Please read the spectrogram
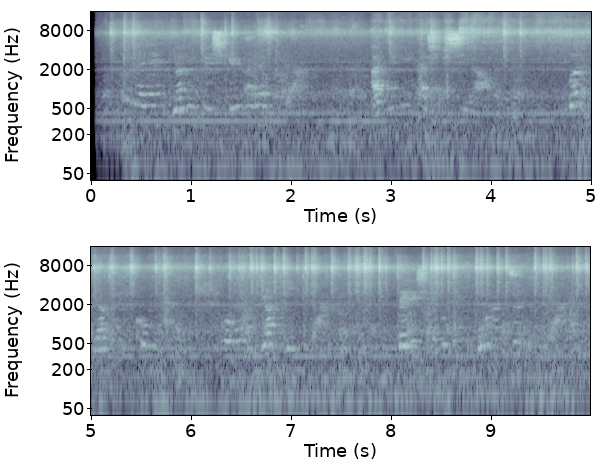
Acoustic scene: subway train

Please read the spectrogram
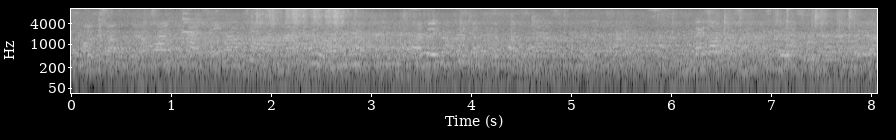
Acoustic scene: cafe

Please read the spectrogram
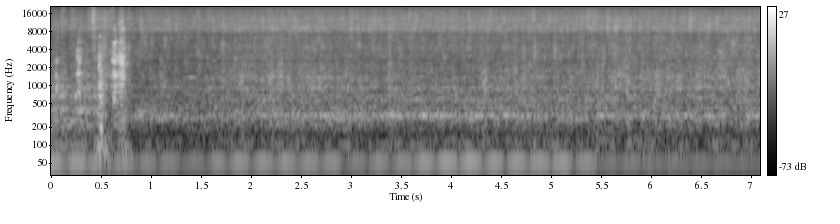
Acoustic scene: kitchen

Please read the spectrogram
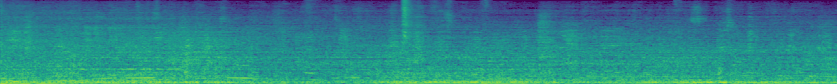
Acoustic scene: bus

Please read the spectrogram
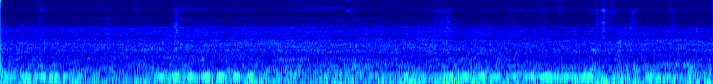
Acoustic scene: car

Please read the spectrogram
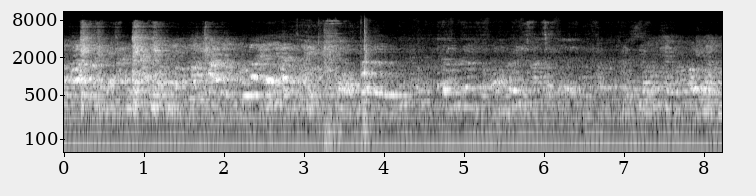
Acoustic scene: cafe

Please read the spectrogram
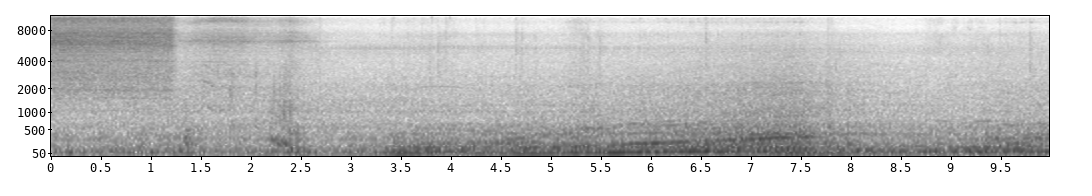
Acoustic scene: bus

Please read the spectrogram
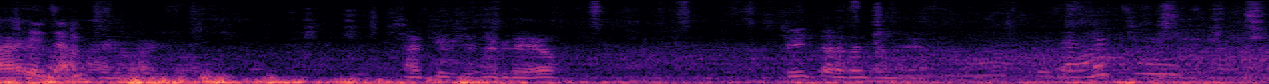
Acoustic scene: residential area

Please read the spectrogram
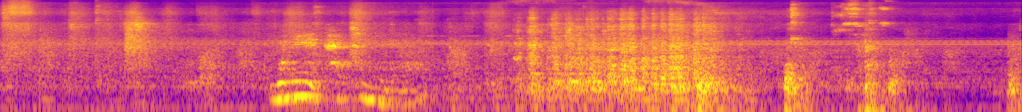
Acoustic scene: elevator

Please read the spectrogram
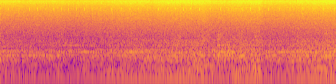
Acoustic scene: elevator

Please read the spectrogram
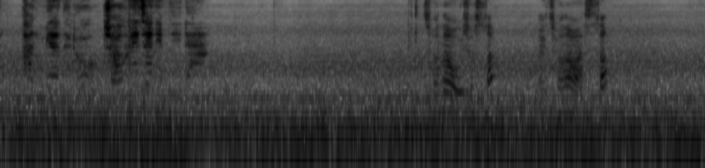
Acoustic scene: car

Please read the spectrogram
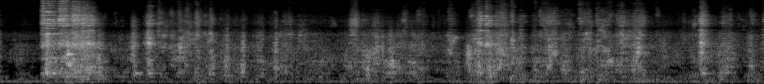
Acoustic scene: kitchen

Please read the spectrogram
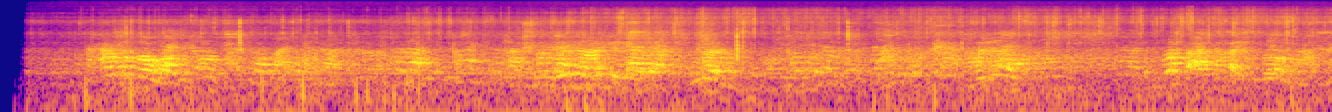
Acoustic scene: restaurant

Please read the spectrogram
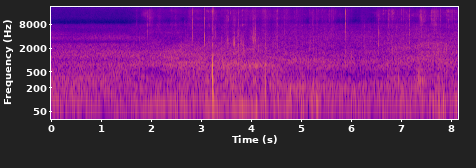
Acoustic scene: street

